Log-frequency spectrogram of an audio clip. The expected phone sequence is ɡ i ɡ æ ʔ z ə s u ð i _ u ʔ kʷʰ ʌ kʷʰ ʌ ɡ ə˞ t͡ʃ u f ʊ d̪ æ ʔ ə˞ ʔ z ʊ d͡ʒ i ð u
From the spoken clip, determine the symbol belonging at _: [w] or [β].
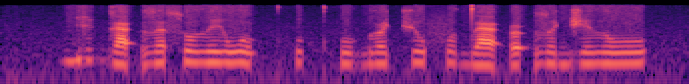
w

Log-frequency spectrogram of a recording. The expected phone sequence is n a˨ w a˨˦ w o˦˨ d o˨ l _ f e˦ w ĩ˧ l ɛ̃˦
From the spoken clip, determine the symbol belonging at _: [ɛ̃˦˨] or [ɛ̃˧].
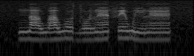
ɛ̃˧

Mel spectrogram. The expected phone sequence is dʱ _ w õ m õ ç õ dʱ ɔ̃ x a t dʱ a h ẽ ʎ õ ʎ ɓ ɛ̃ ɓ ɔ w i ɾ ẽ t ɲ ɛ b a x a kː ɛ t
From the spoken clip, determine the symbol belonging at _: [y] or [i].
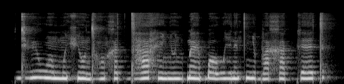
y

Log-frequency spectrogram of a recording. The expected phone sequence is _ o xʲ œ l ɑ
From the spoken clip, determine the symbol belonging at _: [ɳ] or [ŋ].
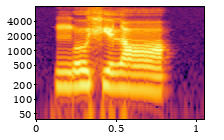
ŋ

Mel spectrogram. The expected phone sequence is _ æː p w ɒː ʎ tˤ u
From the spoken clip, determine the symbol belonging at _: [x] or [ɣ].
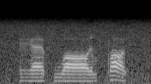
ɣ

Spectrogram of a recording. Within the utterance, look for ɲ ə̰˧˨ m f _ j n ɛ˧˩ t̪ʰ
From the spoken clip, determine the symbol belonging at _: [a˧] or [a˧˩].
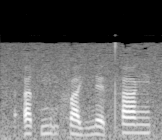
a˧˩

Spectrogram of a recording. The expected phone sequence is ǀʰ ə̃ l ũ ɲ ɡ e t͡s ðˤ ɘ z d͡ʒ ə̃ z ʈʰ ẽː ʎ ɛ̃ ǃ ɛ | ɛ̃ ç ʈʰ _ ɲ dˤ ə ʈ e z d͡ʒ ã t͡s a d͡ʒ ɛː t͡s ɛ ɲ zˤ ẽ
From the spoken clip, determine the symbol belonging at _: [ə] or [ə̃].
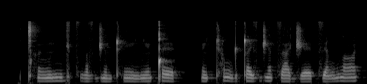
ə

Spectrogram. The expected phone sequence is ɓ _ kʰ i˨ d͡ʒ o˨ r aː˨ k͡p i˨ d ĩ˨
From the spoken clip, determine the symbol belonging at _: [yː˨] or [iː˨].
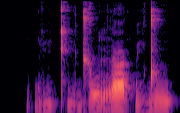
iː˨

